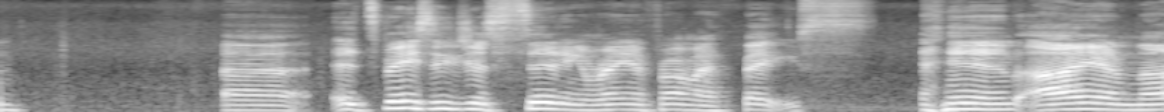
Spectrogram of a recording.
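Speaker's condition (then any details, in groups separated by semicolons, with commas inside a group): Cerebral palsy; wheelchair user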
